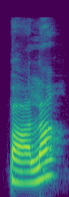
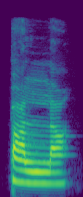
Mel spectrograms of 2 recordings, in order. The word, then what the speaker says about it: palla: Unlike English, double consonants must be pronounced clearly and held for longer periods of time in Italian. Failure to do so could result in miscommunication. Pala, palla. Remember how Italian is a syllable-timed language? Imagine that you're holding that consonant sound for one extra syllable. Palla, palla. Many learners do not hold the sound for long enough, so when in doubt, pronounce it a little longer than you would normally.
